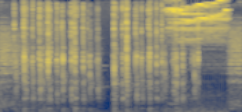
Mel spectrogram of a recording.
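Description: Computer keyboard typing sound effect: a fast run of key clicks, about a dozen a second, with a short break about a second in. A low boom comes in near the end.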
